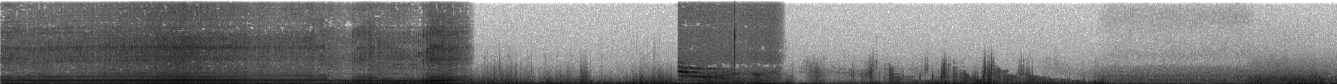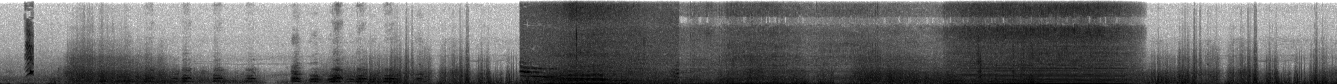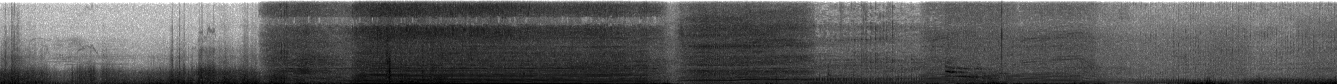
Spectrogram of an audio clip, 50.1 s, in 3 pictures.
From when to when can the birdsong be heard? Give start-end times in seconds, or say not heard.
not heard.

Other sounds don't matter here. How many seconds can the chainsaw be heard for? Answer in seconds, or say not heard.
27 s.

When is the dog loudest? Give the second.
21 s.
